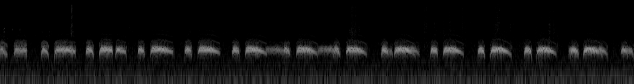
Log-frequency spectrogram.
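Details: Wild-caught Spotted dove cooing in the Sấm Thổ style, a low, deep, thunder-like tone. Short and longer coo notes repeat steadily, about one per second, through the whole stretch. The background is quiet.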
